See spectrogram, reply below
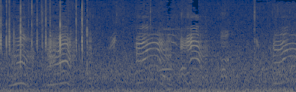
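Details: Waved albatrosses in the Galapagos giving serenade calls during courtship: short, nasal, arching calls that rise and fall, repeated in bursts every second or so over a steady roar of wind or surf.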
